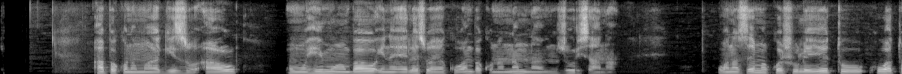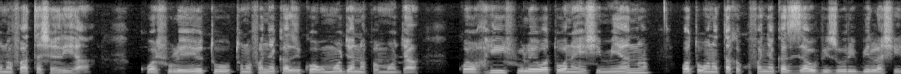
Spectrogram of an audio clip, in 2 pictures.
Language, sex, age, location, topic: Swahili, male, 18-24, Wajir, education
